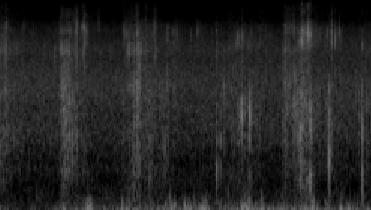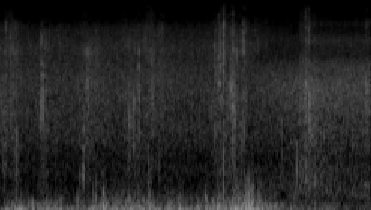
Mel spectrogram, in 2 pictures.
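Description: Footsteps crunching through dry fallen leaves, irregular steps a few times a second over a low rumble.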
